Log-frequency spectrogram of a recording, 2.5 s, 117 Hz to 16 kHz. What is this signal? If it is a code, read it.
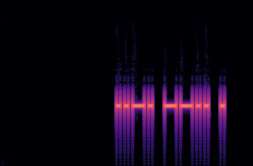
Morse code, heard as a keyed tone, about 32 wpm, 700 Hz. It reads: FZE
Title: USA Call Sign Postfixes - 3 Letters 30wpm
